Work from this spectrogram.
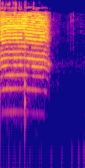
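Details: Goat kid's short, loud bleat, bright and buzzy with many overtones, cutting off sharply after about half a second and leaving near silence.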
